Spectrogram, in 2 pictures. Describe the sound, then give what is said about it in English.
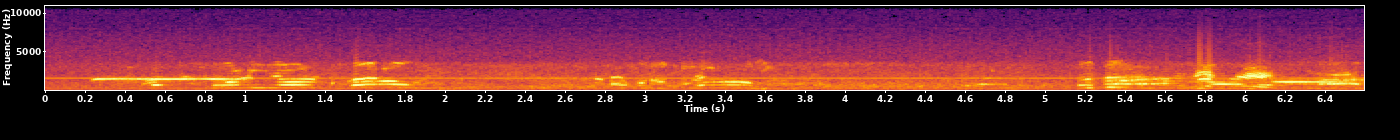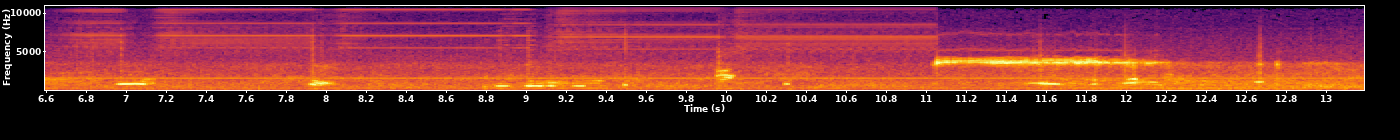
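A football official's whistle gives a single sustained shrill blast near the end to stop play in a game with the OFA Blue Devils, rising over a murmuring stadium backdrop with muffled voices talking throughout. “Official will blow the whistle. Stop action here.”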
